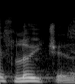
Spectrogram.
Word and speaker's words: Sleitjes: Como é que se pronuncia corretamente? Sleitjes. Sleitjes. Na verdade, é Sleitjes, né? Me lembra o nome de uma cerveja.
